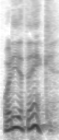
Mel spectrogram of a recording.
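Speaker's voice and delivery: ordinary delivery, nothing marked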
